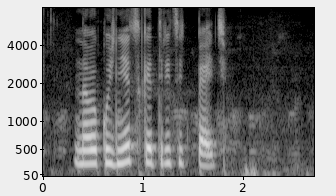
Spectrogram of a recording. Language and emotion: Russian, neutral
